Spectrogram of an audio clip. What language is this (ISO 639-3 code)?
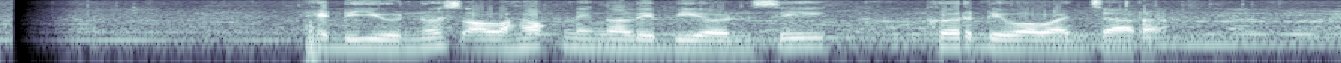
sun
